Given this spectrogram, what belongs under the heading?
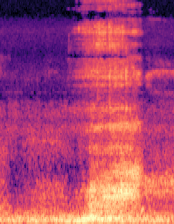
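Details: A sleeping dog snoring: one low, rough, rattling, vibrating snore on an in-breath.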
